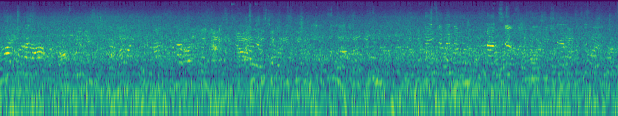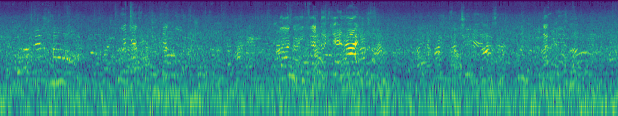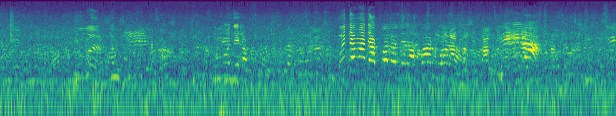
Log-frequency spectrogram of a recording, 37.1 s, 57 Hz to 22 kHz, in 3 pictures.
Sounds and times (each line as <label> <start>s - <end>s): people 0.0s - 37.0s
the sea 0.0s - 37.0s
